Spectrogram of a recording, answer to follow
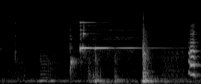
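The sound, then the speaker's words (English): A mobile phone rings with bright electronic tones: a sustained high note held for about half a second, then a quick chirpy burst, amid faint murmuring voices. “I should have said about switching the phone off.”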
